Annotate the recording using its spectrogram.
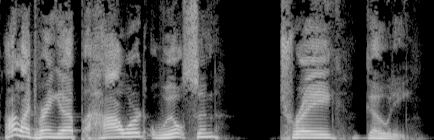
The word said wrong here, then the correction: Gowdy: Did I say it right? – Gowdy. – That's what I said. Gowdy.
